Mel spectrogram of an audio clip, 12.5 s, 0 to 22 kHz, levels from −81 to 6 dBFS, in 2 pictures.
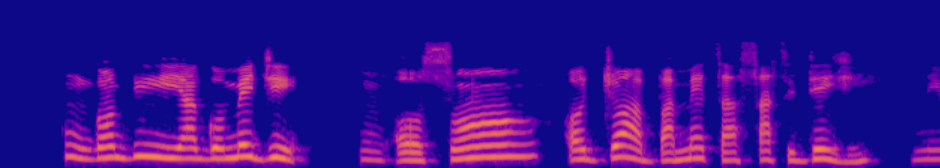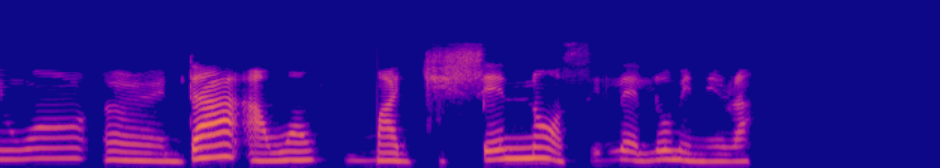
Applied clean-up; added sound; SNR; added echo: none; none; none; none.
